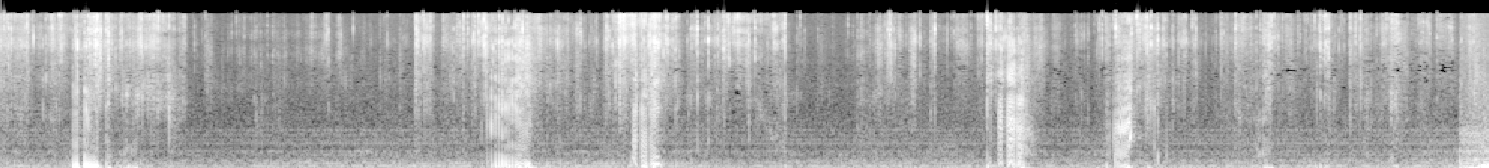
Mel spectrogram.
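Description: A whole, solid, hand-sized garlic bulb is held in black-gloved hands as fingertips squeeze, rub and peel its dry papery skin. The sound is a close, soft crinkling and tearing with light crunches, rising in brighter rustling bursts over a low steady hum.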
